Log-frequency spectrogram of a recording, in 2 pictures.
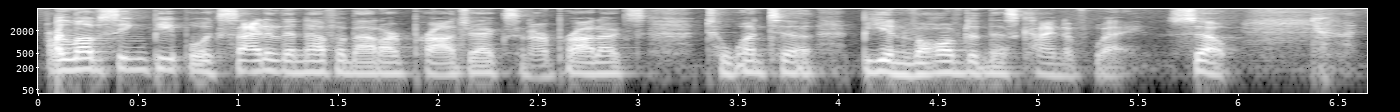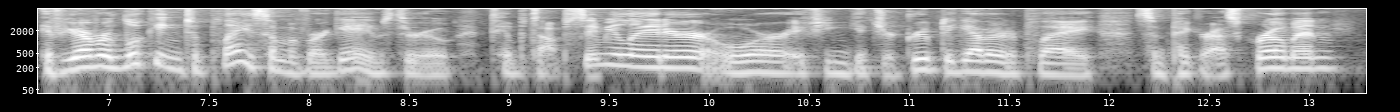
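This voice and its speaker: An American man with a tired, slightly hoarse voice chats casually and enthusiastically as the host of a livestream, rambling informally to viewers. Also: on the high side, brisk. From United States. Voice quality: tired, strained voice. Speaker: livestream host, game publisher.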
